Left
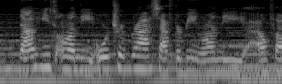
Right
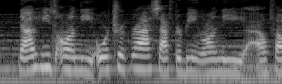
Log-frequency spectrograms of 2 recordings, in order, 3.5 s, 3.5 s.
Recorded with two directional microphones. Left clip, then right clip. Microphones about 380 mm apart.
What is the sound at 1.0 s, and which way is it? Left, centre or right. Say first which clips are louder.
Speech: right 8 dB; centre.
